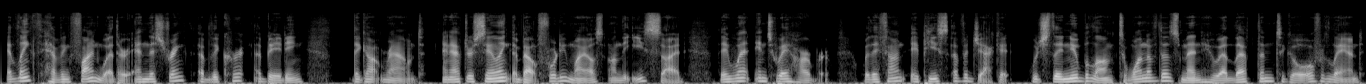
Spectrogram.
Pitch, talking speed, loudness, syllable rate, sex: 120 Hz, 240 wpm, -21 LUFS, 6.4 syllables/s, male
